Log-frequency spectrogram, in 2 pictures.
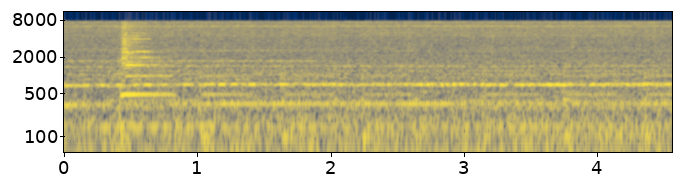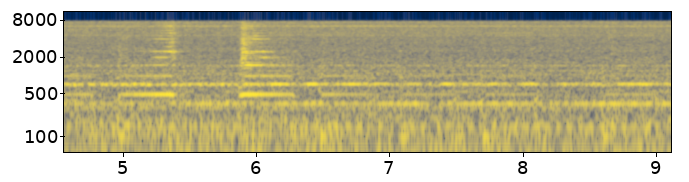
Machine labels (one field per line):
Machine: slide rail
